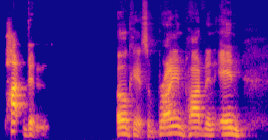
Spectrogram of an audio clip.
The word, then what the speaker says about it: Potvin: do I jump in uh last name is pronounced poin okay so Brian potman and you are a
